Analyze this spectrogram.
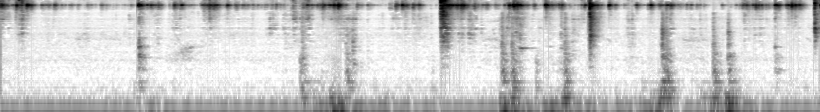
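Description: Small bell on the end of a cat wand toy jingling in short, irregular shakes as the toy is swung and batted, with a few dull knocks among them.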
